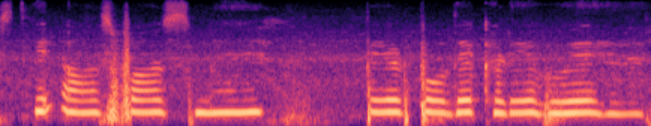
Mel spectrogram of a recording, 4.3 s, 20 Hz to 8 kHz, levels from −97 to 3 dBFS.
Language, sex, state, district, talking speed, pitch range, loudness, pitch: Hindi, female, Uttar Pradesh, Saharanpur, 110 wpm, 245-255 Hz, -13 LUFS, 250 Hz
